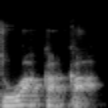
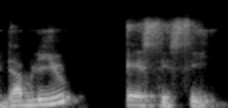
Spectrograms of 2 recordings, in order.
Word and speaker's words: WACC: You'll get somebody, instead of pronouncing this thing professionally as WACC, you'll get somebody calling it Wakaka. No. That's very unprofessional. It's supposed to be WACC.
